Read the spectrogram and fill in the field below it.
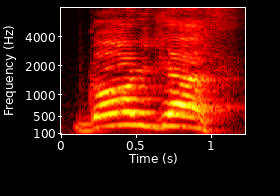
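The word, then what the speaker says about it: gorgeous: গর্জাস, জাস কথাটা হচ্ছে জাস, গর্জাস Zia's নয়, গর্জাস, গর্জাস।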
